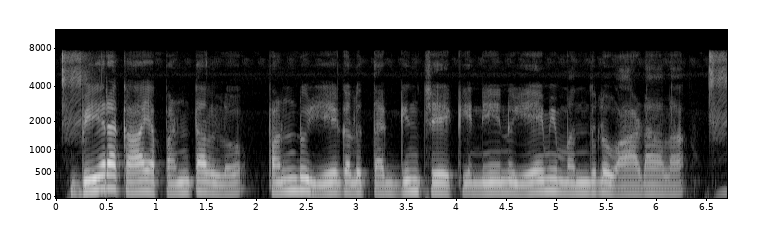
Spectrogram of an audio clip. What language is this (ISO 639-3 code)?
tel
